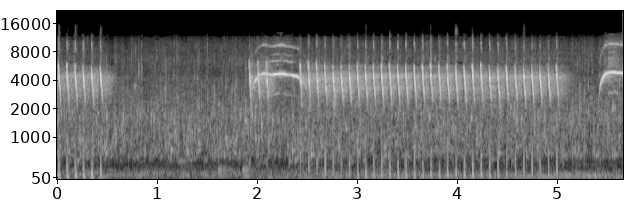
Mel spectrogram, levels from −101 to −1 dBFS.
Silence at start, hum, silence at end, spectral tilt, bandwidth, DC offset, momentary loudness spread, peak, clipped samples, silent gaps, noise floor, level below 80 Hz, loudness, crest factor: 0 s; none; 0 s; 1 dB/octave; 14.5 kHz; under 0.1%; 8 LU; -2 dBFS; under 0.1%; none; -39 dBFS; -52 dBFS; -15 LUFS; 18 dB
